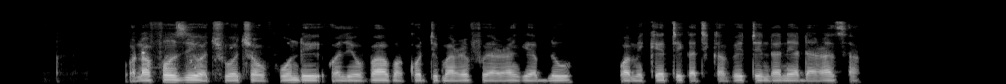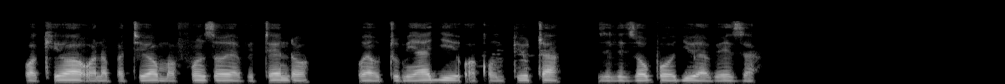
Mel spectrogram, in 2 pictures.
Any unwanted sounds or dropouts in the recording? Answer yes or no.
no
